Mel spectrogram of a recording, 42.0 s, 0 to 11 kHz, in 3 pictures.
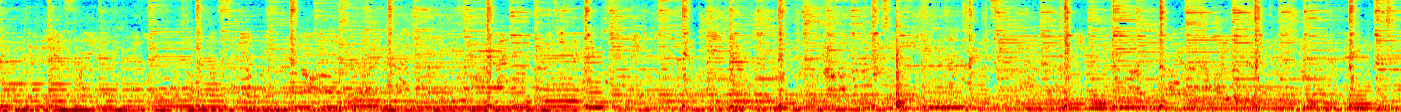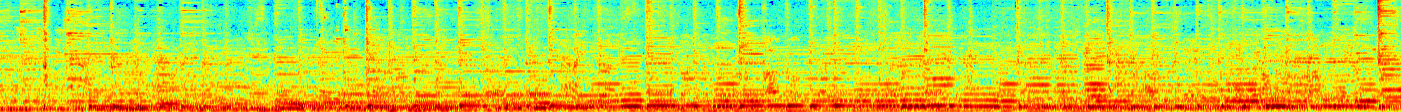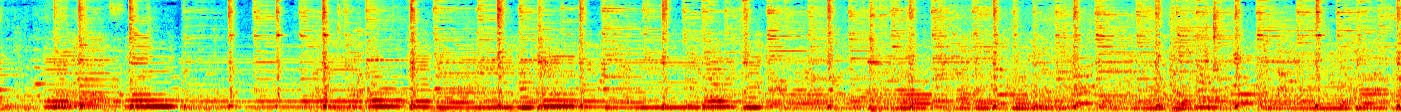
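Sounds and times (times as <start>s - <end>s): acoustic guitar accompaniment: 0.0s - 42.0s
bowed cello melody: 0.0s - 42.0s.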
